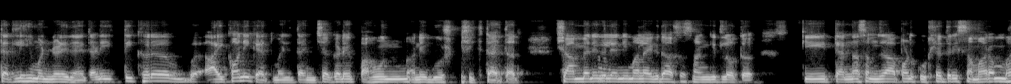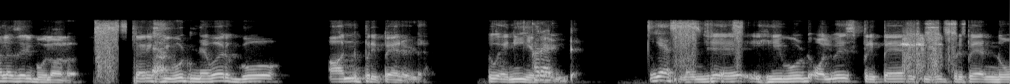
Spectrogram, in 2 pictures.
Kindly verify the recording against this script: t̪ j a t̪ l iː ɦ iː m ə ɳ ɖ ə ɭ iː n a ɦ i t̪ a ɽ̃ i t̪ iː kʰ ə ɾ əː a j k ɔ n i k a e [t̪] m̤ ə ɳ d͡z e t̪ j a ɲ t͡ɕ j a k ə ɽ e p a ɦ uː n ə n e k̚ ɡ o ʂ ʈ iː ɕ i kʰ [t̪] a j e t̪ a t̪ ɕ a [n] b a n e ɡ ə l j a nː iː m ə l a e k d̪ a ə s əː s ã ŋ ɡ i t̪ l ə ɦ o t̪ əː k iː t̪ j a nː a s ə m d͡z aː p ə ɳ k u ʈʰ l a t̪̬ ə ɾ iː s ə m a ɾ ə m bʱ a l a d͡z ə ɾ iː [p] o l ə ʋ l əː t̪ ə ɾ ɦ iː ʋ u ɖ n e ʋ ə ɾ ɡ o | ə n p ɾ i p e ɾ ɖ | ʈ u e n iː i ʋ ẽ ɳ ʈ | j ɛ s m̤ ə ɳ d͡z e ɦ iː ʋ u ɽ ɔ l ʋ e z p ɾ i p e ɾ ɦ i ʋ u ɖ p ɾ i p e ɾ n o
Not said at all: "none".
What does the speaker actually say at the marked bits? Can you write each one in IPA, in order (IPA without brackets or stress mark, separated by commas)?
t̪, t̪, m, b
